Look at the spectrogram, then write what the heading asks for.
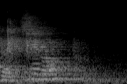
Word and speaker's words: perchero: Si yo tengo una palabra como perchero, me encuentro con que la fuerza de voz está en la segunda sílaba, empezando por detrás.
